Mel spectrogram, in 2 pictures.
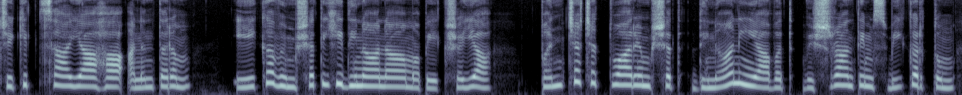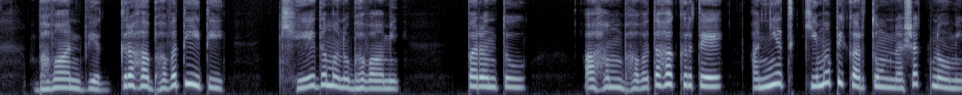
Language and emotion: Sanskrit, sad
